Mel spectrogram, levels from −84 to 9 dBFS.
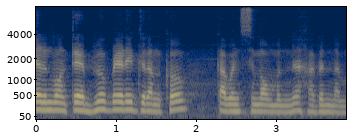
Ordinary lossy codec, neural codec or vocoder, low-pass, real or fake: none; codec, 16 kHz, 0.5 kbps, FunCodec, trained on LibriTTS, 25 frames a second; none; fake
